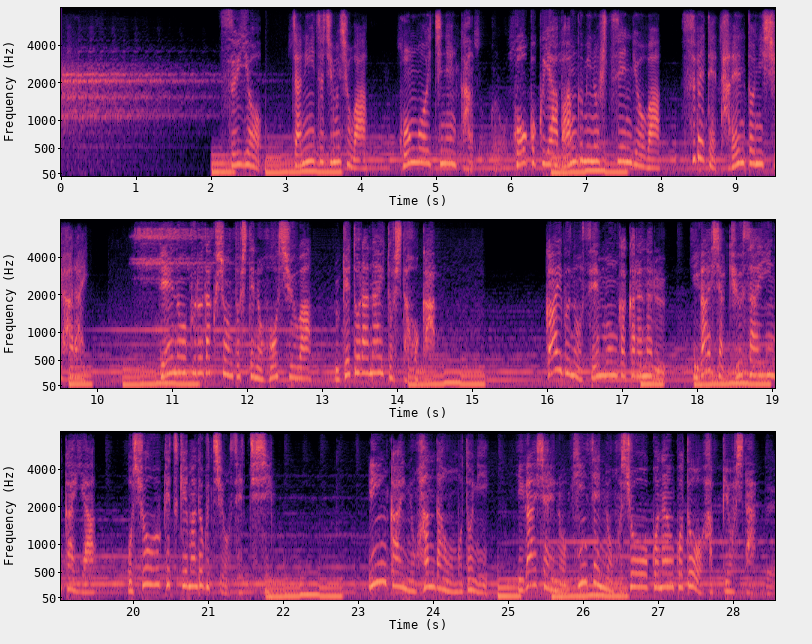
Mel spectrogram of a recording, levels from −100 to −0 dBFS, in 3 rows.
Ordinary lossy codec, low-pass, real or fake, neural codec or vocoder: Opus, 16 kbps; 7.2 kHz; real; none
